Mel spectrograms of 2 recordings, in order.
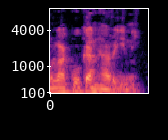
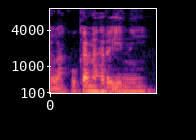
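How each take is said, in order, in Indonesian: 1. Pertanyaan itu diucapkan dengan nada marah. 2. Pertanyaan itu diucapkan dengan nada netral. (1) "Yang pertama, bisa jadi menunjukkan bahwa saya sedang marah" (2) "nada yang kedua bisa jadi saya memang hanya ingin bertanya"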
